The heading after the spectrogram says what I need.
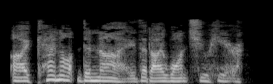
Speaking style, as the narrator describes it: she says firmly, I recognize the voice of a sovereign, the one she uses in court rulings

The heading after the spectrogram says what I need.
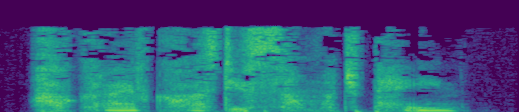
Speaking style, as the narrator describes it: I whispered

